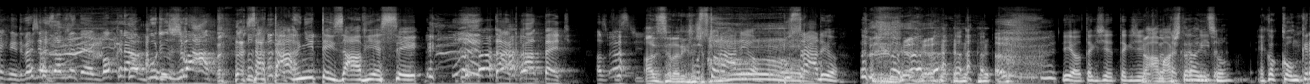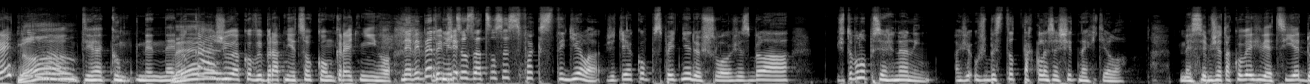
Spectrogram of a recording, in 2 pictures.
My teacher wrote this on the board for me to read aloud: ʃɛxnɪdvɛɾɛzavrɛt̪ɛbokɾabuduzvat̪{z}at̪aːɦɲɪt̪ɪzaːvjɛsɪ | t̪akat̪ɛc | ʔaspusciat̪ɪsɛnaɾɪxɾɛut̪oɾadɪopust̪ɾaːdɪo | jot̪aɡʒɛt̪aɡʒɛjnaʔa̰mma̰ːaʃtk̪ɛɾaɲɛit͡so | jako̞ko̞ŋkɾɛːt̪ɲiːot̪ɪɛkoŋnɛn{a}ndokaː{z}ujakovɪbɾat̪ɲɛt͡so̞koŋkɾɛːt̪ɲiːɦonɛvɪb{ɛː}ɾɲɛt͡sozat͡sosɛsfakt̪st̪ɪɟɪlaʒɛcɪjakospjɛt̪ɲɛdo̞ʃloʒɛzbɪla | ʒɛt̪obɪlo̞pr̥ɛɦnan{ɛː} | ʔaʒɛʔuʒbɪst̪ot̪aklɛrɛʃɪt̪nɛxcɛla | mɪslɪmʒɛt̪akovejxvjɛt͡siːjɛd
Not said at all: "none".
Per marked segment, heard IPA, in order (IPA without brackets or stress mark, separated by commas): z, ɛ, ʒ, ɛ, iː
